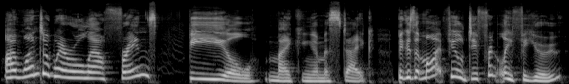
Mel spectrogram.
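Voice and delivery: ordinary talk

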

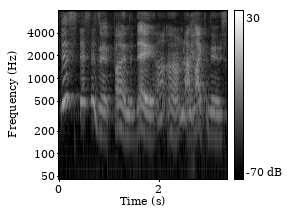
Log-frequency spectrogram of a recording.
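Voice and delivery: soft, low grumble under her breath; muttered complaint. Retold or imitated. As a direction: keep it quiet, fed up. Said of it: "I was like".

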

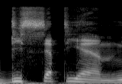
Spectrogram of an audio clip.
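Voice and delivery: dix-septième said slowly, each syllable clear; slow careful French. Shown as a demonstration. Host showing how Canadians say dix-septième, slow French. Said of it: "They'd say".

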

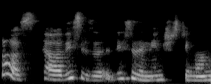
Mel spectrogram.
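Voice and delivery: ordinary delivery

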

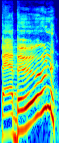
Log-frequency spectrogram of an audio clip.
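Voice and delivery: put-on mild scold to a baby; warning tone. Shown as a demonstration. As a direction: say baboon like a scolding. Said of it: "I could go".

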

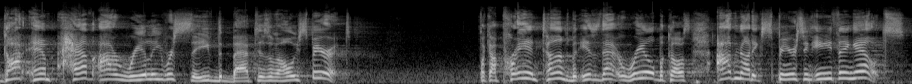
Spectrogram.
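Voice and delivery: high-pitched, emphatic sermon delivery; fired-up preaching. Real, not acted. Preaches with raised voice.

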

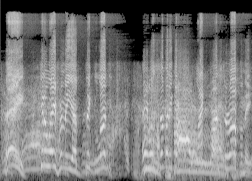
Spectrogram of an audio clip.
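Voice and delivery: high, loud panicked yelling; shouting. Acted. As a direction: yell while fending off a dog. Attacked by a big dog.

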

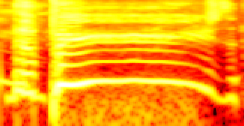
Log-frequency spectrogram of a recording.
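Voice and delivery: loud mock Nick Cage freakout; Nicolas Cage scream. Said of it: "I'm sorry for what I just did to your ears".

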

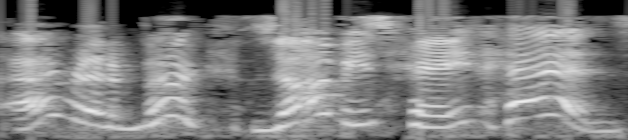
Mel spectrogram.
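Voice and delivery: high, slow voice of a clueless guy; mock dumb guy voice. Movie guy sharing his zombie tip, high and slow. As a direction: squeak it out like a know-it-all fool. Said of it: "some guy who's like".

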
